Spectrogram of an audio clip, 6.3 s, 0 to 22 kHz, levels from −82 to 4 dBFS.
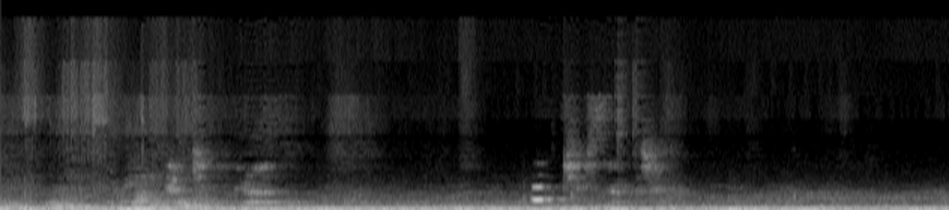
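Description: From start to finish, the sound carries Opus compression artefacts, likely from the music mode at a low rate, roughly 24 kbps. Tones turn grainy, rough and noisy rather than swirling or metallic as with MP3, and the band still reaches about 20.2 kHz.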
